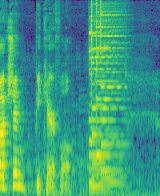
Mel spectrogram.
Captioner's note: Mario Selection Sound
